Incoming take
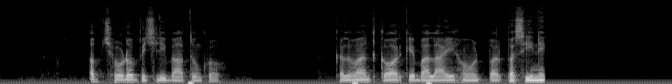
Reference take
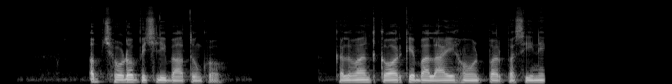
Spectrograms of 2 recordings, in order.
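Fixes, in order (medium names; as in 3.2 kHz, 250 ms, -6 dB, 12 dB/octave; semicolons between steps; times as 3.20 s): de-hum 61 Hz, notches 3; de-plosive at 1.87/3.51/4.25 s; trim 0 dB, from 5.08 s -7 dB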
